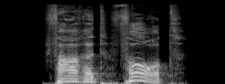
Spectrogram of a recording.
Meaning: second-person plural subjunctive I of fortfahren
- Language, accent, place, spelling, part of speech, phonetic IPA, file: German, Germany, Berlin, fahret fort, verb, [ˌfaːʁət ˈfɔʁt], De-fahret fort.ogg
